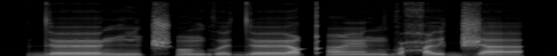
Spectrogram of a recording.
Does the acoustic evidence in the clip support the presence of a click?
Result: no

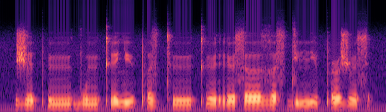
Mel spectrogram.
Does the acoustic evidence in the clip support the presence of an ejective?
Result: yes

